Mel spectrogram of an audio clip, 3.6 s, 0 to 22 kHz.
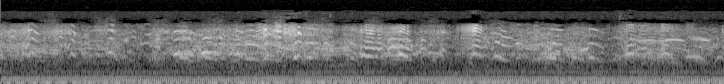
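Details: Many geese calling at the Ochsenmoor nature reserve in autumn 2022, just before migration south; overlapping honks and higher yelps rise and fall, with a steady hum beneath.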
